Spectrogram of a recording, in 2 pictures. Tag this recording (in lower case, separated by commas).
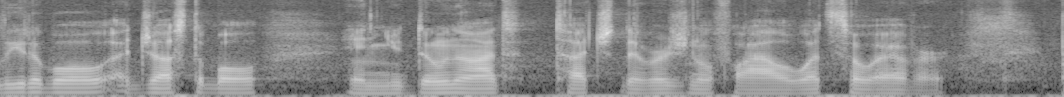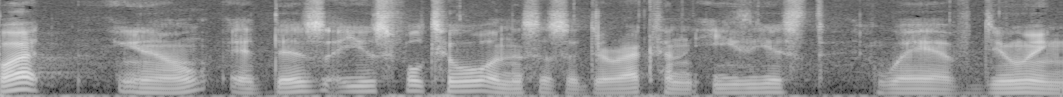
speech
